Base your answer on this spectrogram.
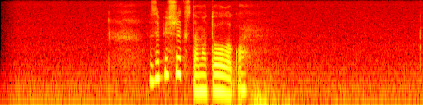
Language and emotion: Russian, sad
